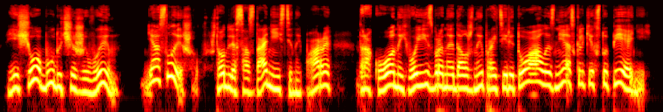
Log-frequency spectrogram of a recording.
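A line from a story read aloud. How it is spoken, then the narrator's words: Plain, wise man. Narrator (Russian): ответил мудрец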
